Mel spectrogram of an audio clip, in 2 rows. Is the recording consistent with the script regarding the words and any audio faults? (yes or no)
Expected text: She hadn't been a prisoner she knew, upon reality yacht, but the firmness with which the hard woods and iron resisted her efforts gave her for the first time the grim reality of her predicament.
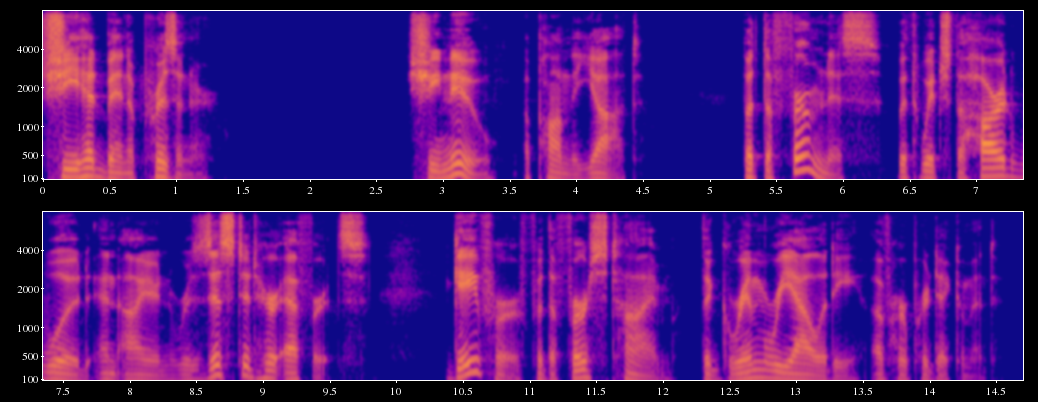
no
